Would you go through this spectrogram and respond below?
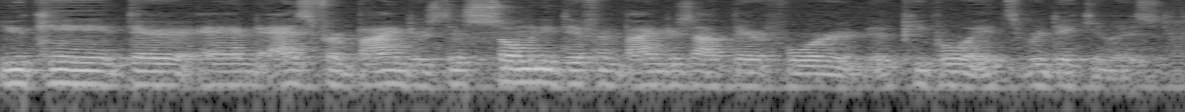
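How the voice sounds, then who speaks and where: A young man with a raspy voice, rambling to a webcam in a casual update, with lots of ums. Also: mid-range voice, steady tone, normal speed, echoey room, background noise. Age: young adult. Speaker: vlogger. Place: living room with a Christmas tree. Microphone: webcam at desk distance.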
